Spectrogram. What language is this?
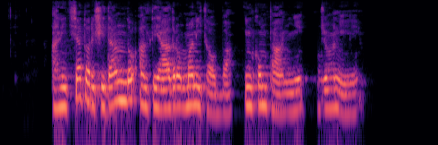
Italian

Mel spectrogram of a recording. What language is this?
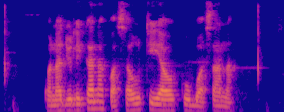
Swahili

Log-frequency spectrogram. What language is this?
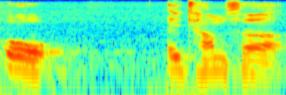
Maithili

